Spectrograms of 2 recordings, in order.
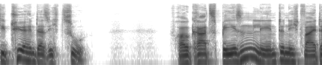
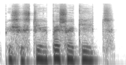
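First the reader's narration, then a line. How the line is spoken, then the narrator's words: Weak. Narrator (German): sagte Frau Grad schwach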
